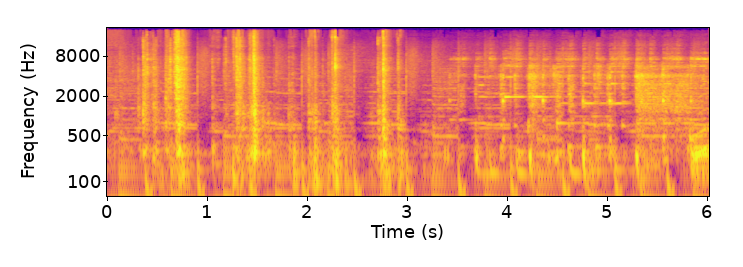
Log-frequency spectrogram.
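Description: A cassette tape is ejected and flipped over in a Sharp WQ-T360E twin tape boombox, producing a close, dense run of plastic clicks, clacks and thunks from the deck mechanism with no talking.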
